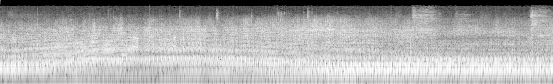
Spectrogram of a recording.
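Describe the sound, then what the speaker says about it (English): A Harvard propeller aircraft flying an aerobatic display over Point Cook airfield, its engine and propeller giving a loud, steady, rasping drone that swells and shifts in pitch as it manoeuvres. "You'll notice that the aircraft is very manoeuvrable."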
